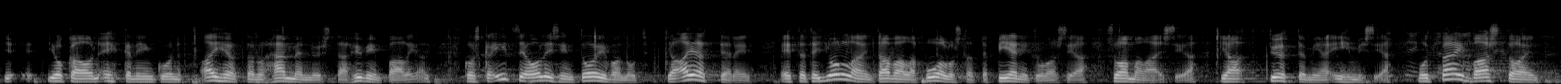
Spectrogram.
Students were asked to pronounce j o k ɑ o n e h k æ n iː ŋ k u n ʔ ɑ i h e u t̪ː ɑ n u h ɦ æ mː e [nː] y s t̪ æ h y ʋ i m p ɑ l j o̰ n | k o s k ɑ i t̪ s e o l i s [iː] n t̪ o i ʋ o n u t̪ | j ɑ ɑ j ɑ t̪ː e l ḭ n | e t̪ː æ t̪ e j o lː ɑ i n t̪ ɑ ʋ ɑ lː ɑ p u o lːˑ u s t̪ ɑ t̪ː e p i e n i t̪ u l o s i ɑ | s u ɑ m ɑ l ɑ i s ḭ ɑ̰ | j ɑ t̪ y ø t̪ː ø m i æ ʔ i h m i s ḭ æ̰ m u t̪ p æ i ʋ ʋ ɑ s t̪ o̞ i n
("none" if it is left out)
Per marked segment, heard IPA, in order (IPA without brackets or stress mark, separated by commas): nː, i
